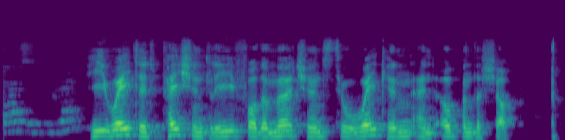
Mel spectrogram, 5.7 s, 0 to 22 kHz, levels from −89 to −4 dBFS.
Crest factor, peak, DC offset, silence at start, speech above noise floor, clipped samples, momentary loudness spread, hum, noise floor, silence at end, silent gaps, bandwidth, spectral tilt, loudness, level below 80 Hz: 20 dB; -12 dBFS; under 0.1%; 0.05 s; 25 dB; under 0.1%; 10 LU; none; -56 dBFS; 0.1 s; 5.45-5.49 s; 7 kHz; -7 dB/octave; -32 LUFS; -74 dBFS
